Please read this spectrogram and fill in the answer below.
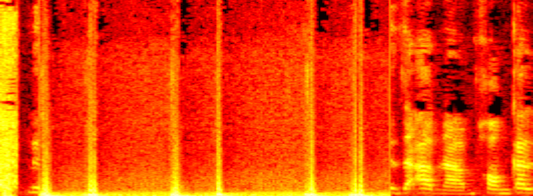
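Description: Heartbeat sound effect: three double thumps about a second apart over a low hum, cutting off suddenly about three seconds in.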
